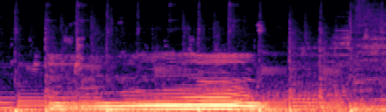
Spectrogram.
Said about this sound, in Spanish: Exacto, mugido de vaca.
